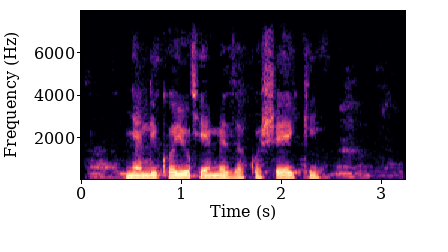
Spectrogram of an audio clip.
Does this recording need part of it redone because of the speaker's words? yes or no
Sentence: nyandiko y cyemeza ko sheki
no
